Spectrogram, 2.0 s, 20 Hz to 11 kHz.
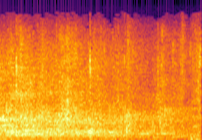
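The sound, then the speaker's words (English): An audience claps steadily for a couple of seconds, a dense, continuous wash of many hands at fairly even loudness, with no voices standing out. “It's interesting how everybody can clap for 2 years, but nothing for a lifetime.”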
